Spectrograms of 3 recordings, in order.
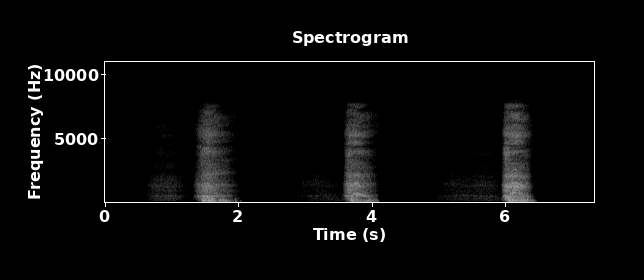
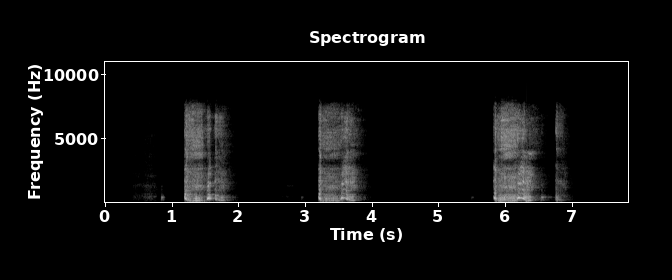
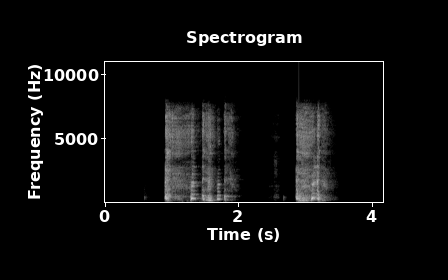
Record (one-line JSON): {"exhalation_length": "7.3 s", "exhalation_amplitude": 8302, "exhalation_signal_mean_std_ratio": 0.32, "three_cough_length": "7.9 s", "three_cough_amplitude": 15644, "three_cough_signal_mean_std_ratio": 0.33, "cough_length": "4.2 s", "cough_amplitude": 18095, "cough_signal_mean_std_ratio": 0.35, "survey_phase": "beta (2021-08-13 to 2022-03-07)", "age": "18-44", "gender": "Male", "wearing_mask": "No", "symptom_cough_any": true, "symptom_runny_or_blocked_nose": true, "symptom_fatigue": true, "symptom_headache": true, "smoker_status": "Never smoked", "respiratory_condition_asthma": false, "respiratory_condition_other": false, "recruitment_source": "Test and Trace", "submission_delay": "2 days", "covid_test_result": "Positive", "covid_test_method": "RT-qPCR", "covid_ct_value": 27.3, "covid_ct_gene": "N gene"}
